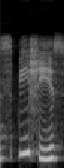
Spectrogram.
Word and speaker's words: species: a taxonomic rank again it is always written with letter s and pronounced as in plural form species even if you're just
